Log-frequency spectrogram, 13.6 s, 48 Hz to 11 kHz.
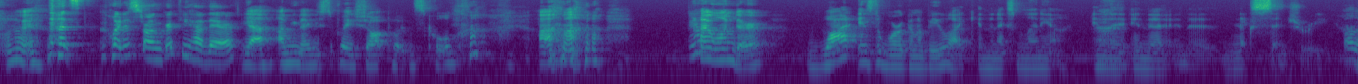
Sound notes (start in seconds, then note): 5.4 Maisie laughs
